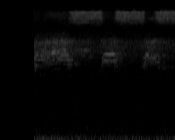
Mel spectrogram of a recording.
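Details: Continuous chorus of cicadas in Japan, known there as semi-shigure, likened to steady shower rain: a dense, hissing, high-pitched buzz that starts abruptly after a brief silence and holds steady with slight pulsing swells.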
